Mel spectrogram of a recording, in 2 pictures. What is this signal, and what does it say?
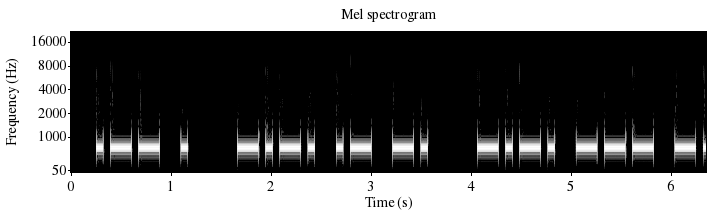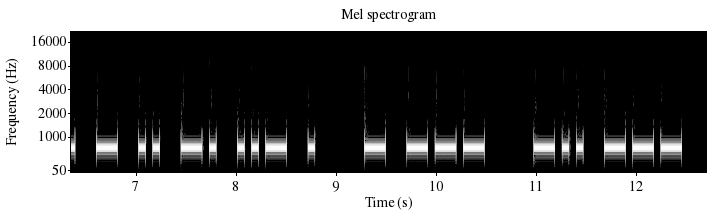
Morse code, heard as a keyed tone, about 17 wpm, 700 Hz. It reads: WE CAN CONTINUE TO DO
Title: Sentences from Top 1000 Words - Review Part 6 - 17wpm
